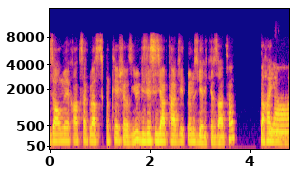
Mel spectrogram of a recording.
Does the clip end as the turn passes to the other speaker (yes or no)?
yes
